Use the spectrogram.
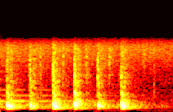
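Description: Six quick, evenly spaced knocks on a door, each a dull, hollow thud of moderate loudness, sounding alone with no voices, the last one landing just after the midpoint before silence.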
